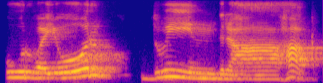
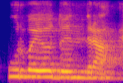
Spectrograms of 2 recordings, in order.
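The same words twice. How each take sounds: First: Slow पूर्वयोर, pause, stretched द्विन्द्राः; careful proper recitation. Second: Quick पूर्वयो द्विन्द्रा, endings dropped; hurried wrong recitation. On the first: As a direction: draw out द्विन्द्राः and sound its final ह. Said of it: "अच्छे से बोलना है". (पूर्वयोर द्विन्द्राः धीरे, अच्छे से खींचकर) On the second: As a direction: rush through पूर्वयो द्विन्द्रा with no long vowels. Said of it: "जल्दी जल्दी में नहीं बोलना". (पूर्वयो द्विन्द्रा जल्दी-जल्दी, विसर्ग छोड़कर) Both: Shown as a demonstration.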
